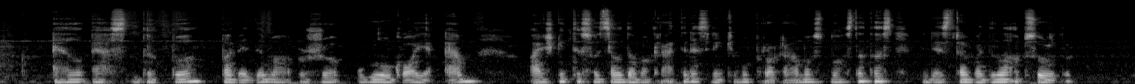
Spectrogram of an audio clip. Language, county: Lithuanian, Šiauliai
